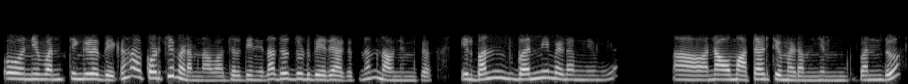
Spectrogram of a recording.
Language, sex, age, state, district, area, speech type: Kannada, female, 18-30, Karnataka, Dharwad, rural, conversation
